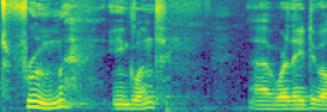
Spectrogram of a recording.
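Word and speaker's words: Frome: It's pronounced Froom, England, where they do a lot of our signature stuff, and I'll get into that in a minute.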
